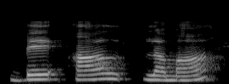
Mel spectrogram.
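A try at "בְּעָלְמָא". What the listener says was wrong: Why, don't give the lamed its own. Because the ayin is silent, it's gonna stay with the lamed.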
